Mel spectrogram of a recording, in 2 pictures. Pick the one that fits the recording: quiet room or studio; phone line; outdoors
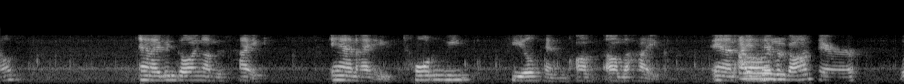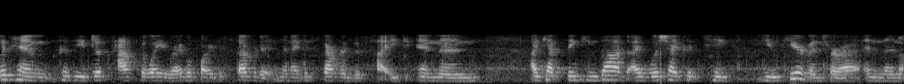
phone line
